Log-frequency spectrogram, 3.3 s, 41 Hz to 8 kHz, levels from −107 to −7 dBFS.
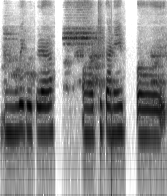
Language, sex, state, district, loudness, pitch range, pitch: Marathi, female, Maharashtra, Pune, -17 LUFS, 220-235 Hz, 230 Hz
